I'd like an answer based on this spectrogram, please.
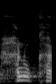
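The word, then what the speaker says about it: Hanukkah: 한번 읽어 보실래요 에 찬 오카 이스라엘 사람은 하누카 라고 있습니다 예 참혹한 하누카 씨가 묵음 일인지는 모르겠는데 1호 카 라고 그들은 있습니다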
